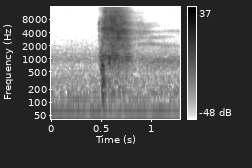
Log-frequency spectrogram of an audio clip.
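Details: Person with narrow nasal passages tickling the left nostril with a feather for the first time, trying to hold back: a single sharp, hissing sneeze after a quiet lead-in, against low room noise; sneeze.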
